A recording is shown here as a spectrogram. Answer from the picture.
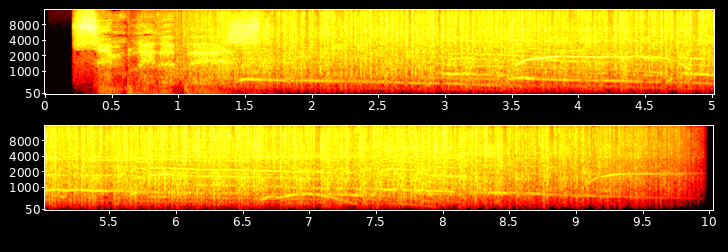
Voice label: The Best Spoken, The phrase 'Simply the best' spoken in deep male voice; The phrase ‘Simply the best’ spoken in deep male voice with rhythmic clapping.; Recorded Voice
